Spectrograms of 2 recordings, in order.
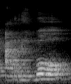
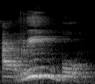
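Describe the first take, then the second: First: The stress is on the last syllable. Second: The stress is on the middle syllable. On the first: The speaker calls it wrong. "Si fos el bo, seria arribó" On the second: The speaker calls it right. "La síl·laba tònica és la ri, perquè és arribo"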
